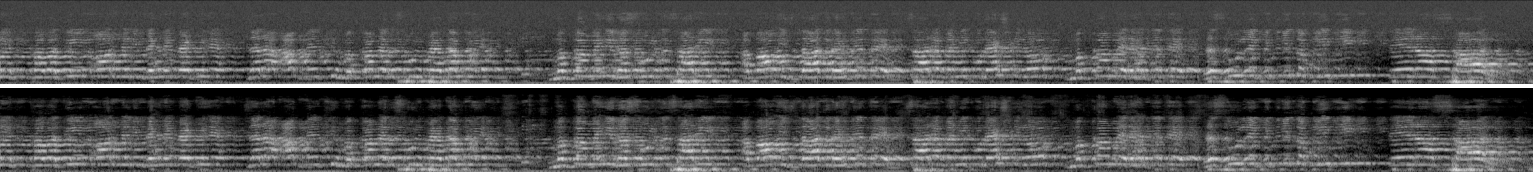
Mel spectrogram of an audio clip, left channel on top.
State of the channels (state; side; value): noise; left; hiss, 14 dB below the sound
